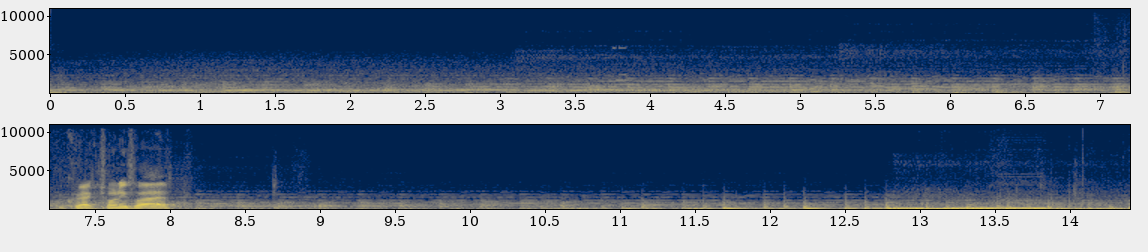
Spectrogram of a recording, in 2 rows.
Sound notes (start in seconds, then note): 0.0 upbeat music continues; 0.2 suspenseful music; 3.9 electronic beeping; 8.6 suspenseful music continues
